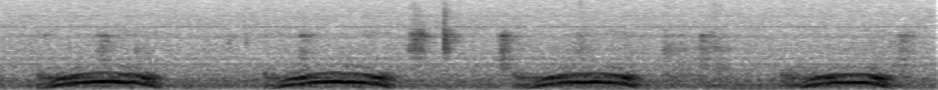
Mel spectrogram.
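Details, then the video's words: Pet male king pigeon (domestic pigeon) indoors, strutting under a table and apparently looking for another pigeon, gives four deep, rounded coos, each swelling and falling over about half a second, repeated roughly every second and a quarter. These are sounds it had never made before. "SOUND OF A KING PIGEON 🔊 What does a king pigeon sound"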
